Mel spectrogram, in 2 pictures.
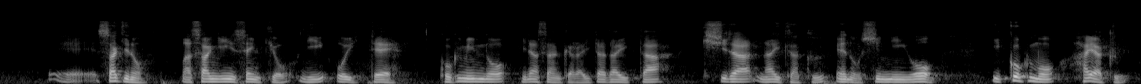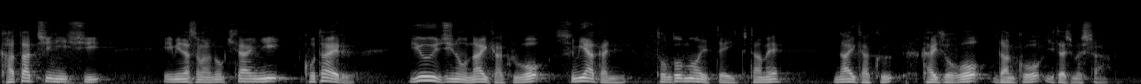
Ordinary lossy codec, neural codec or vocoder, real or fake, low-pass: none; codec, 16 kHz, 4 kbps, X-Codec, WavLM features, trained on Multilingual LibriSpeech; fake; none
